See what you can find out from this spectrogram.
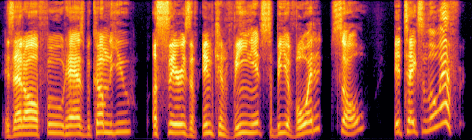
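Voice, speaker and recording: A man's voice: high voice, animated, fairly quick, dry recording, studio quality. A man voicing a passionate, proud kitchen stove in a video game, a dramatic food purist who speaks emphatically and with grand flourishes. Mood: impassioned. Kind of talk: theatrical video game character dialogue.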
